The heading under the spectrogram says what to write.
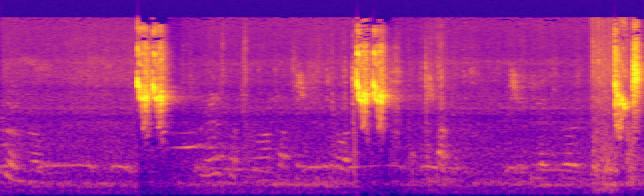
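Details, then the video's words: Budgerigars in an aviary: three short, loud chirping bursts roughly two to two and a half seconds apart, with quieter low warbling sounds between them. "Papugi faliste w wolierze"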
